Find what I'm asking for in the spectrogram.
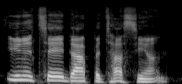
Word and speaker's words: Unité d'Habitation: The Unité d'Habitation.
